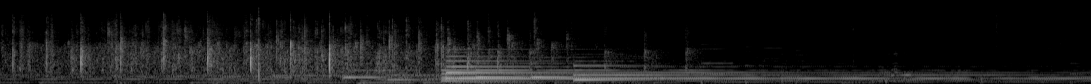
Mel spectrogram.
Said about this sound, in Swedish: Ge dem en varm applåd igen.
